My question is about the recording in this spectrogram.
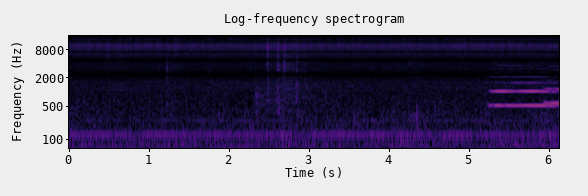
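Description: A steady low hum, then, about five seconds in, a single held organ note begins: the opening of the introit.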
